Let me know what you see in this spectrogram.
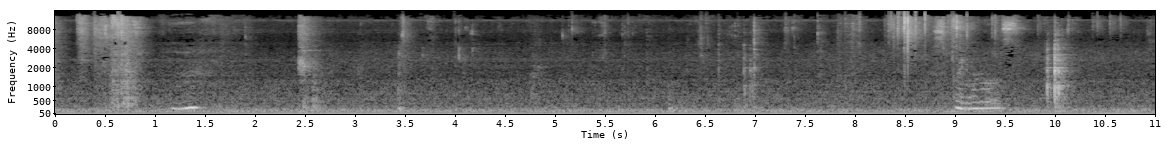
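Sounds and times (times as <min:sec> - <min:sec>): steady low hum: 0:00.0 - 0:11.0
wet chewing: 0:03.5 - 0:08.9.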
